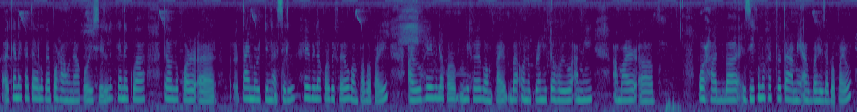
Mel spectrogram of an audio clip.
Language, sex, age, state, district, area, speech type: Assamese, female, 18-30, Assam, Darrang, rural, spontaneous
